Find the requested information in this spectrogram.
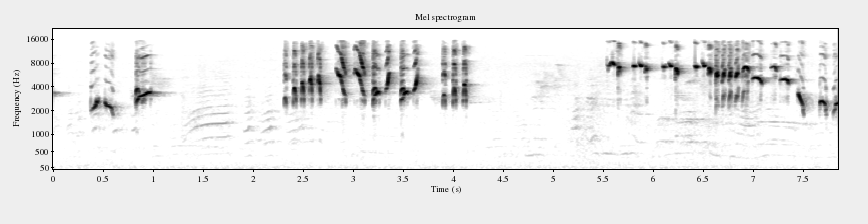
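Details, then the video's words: Orange-headed thrush lure song to prompt singing: varied fast phrases of high whistles, sharp chips and squeaky slurred notes, with a rapid rattling passage near the end. "Pancingan anis merah biar bunyi"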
